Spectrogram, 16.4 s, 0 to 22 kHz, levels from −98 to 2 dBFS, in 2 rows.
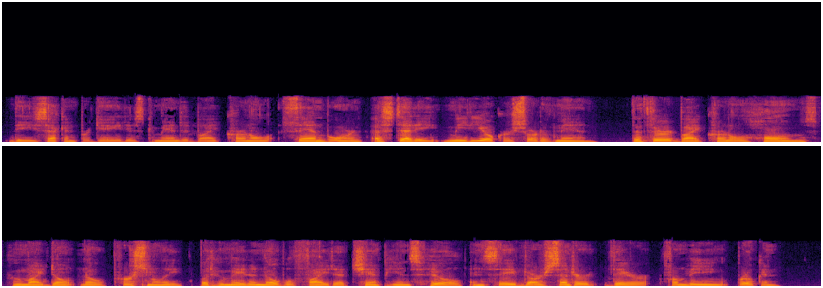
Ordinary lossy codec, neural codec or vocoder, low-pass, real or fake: AAC, 32 kbps; none; 7.2 kHz; real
